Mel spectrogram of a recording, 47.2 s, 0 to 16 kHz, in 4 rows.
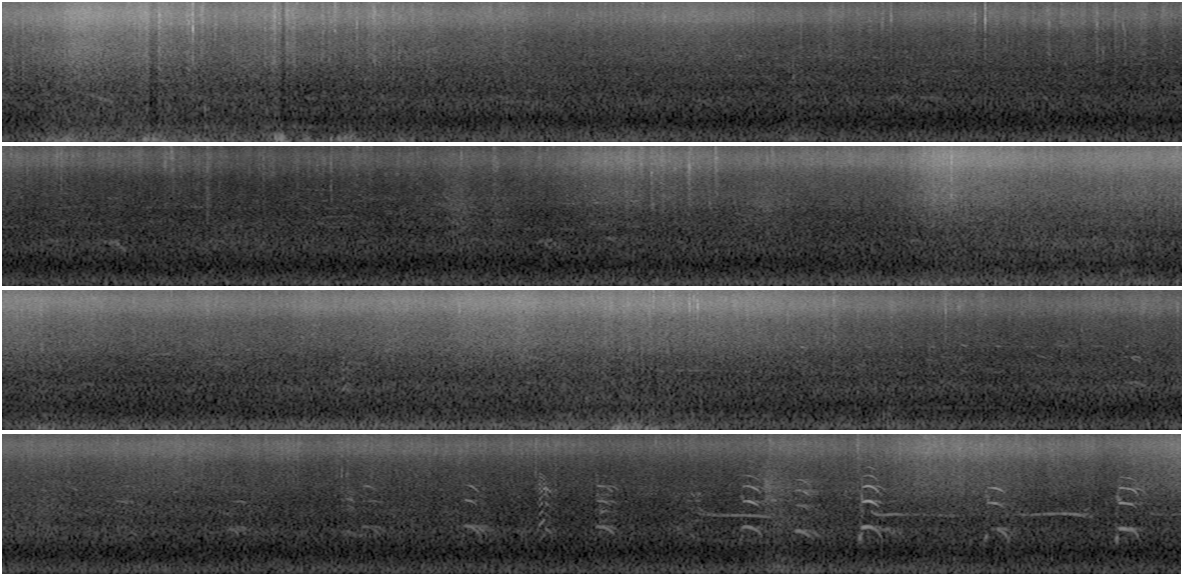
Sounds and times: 42.2s seagulls singing 46.9s

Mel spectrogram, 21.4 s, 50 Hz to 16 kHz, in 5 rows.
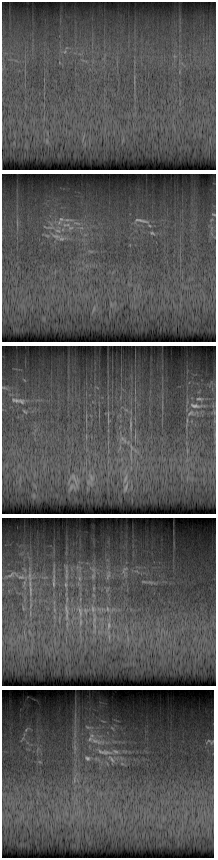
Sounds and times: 5.6s Urban Seaguls 7.0s
12.2s Urban Seaguls 15.7s

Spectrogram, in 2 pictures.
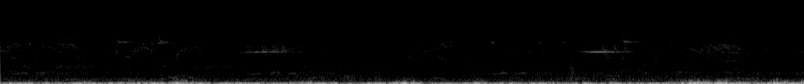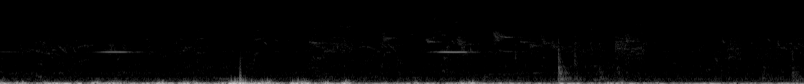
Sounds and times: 0.0s birds 16.0s

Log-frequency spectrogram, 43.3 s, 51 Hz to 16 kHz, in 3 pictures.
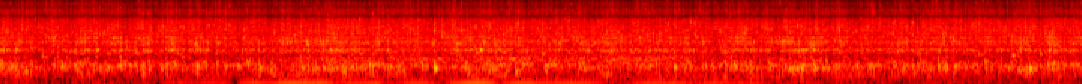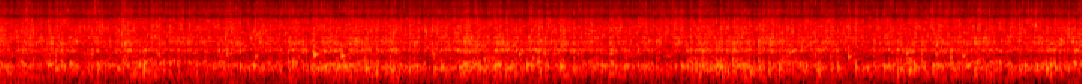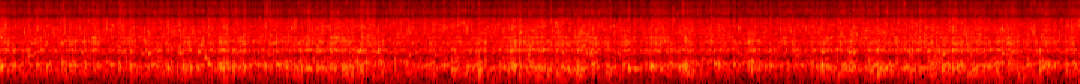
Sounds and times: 0.0s 70's style fountain 43.2s
0.5s cars passing by 14.7s

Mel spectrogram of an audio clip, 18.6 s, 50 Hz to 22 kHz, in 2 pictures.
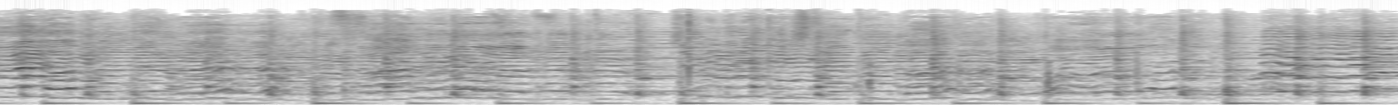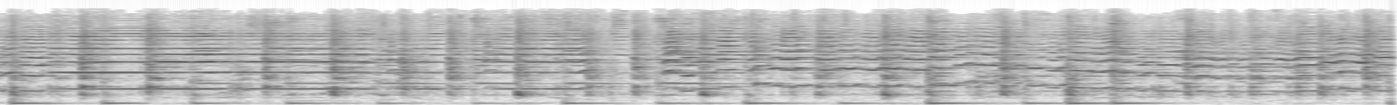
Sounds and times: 0.0s accompanies the singing 9.0s

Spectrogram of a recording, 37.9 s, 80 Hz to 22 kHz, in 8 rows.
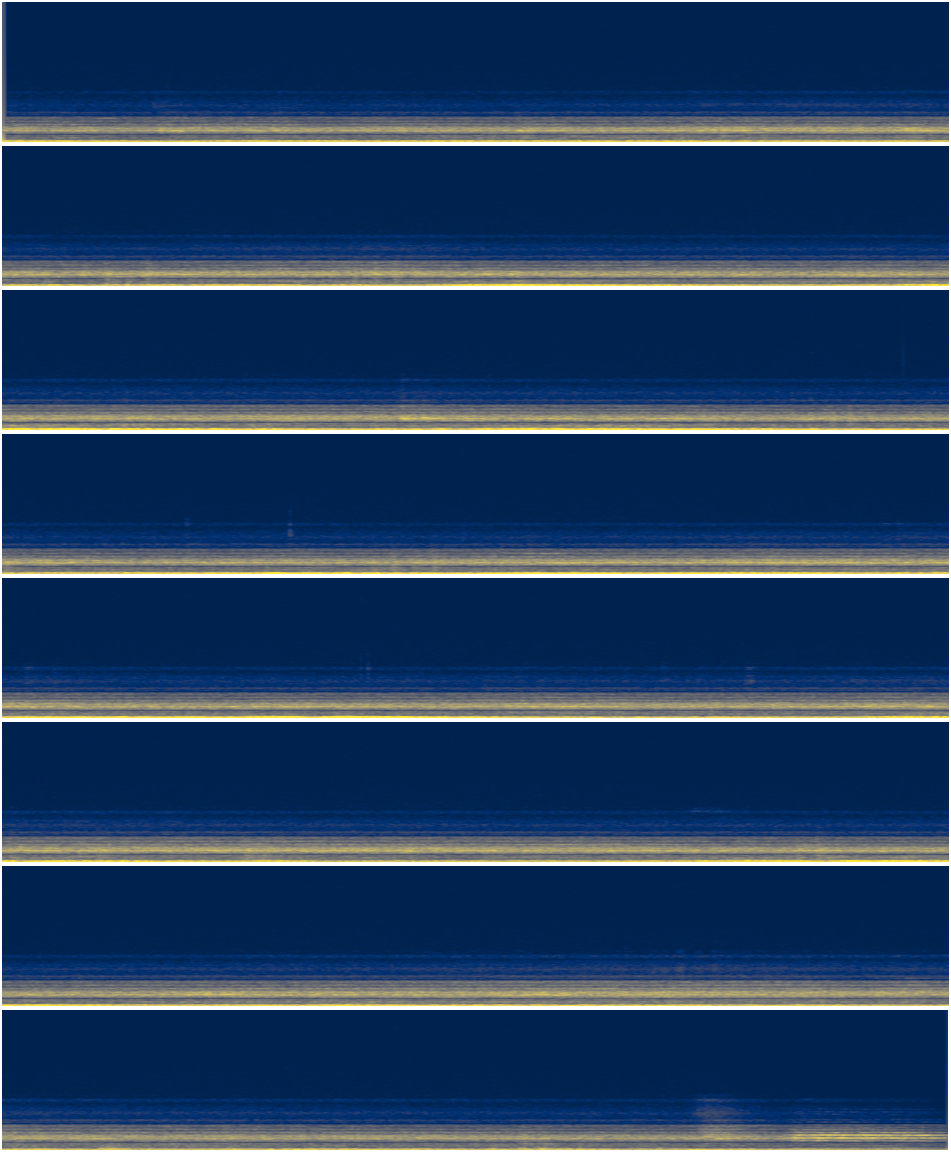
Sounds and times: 24.1s tram pole 37.8s

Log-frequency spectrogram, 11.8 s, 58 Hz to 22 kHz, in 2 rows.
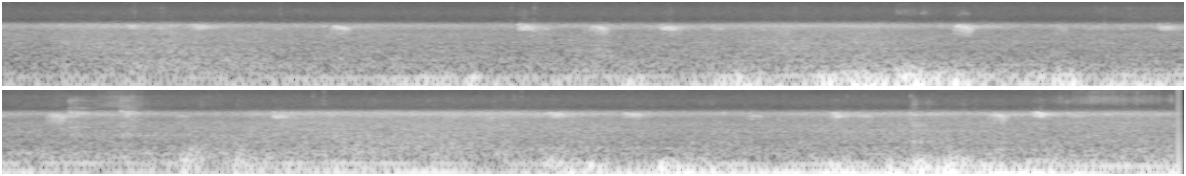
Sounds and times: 0.0s waves 4.5s
0.6s Birdsong 11.8s
6.7s waves 8.5s

